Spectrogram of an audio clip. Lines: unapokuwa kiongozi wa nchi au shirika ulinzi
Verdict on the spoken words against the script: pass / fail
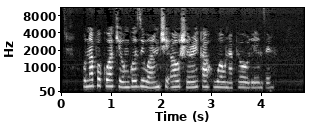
fail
